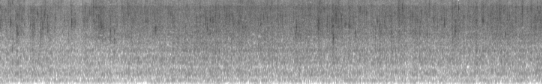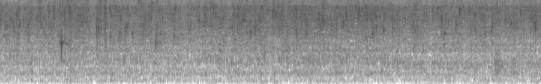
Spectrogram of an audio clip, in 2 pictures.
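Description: Whole stuffed small brinjals shallow-frying in hot mustard oil in a kadhai: a steady sizzle with dense, fine crackling pops.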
